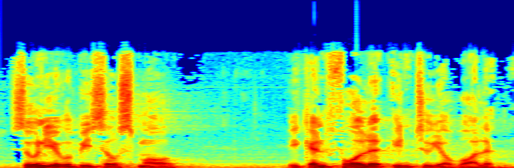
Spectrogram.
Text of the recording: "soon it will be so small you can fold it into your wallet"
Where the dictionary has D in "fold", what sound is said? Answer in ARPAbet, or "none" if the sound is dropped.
none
